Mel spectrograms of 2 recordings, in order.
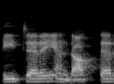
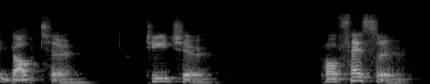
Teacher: और ये इंग्लिश में याद रख लें कि जब आर कोई एंड में आ जाए ना, किसी वर्ड के एंड में आ जाए, हम उसको भी नहीं पढ़ते हैं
